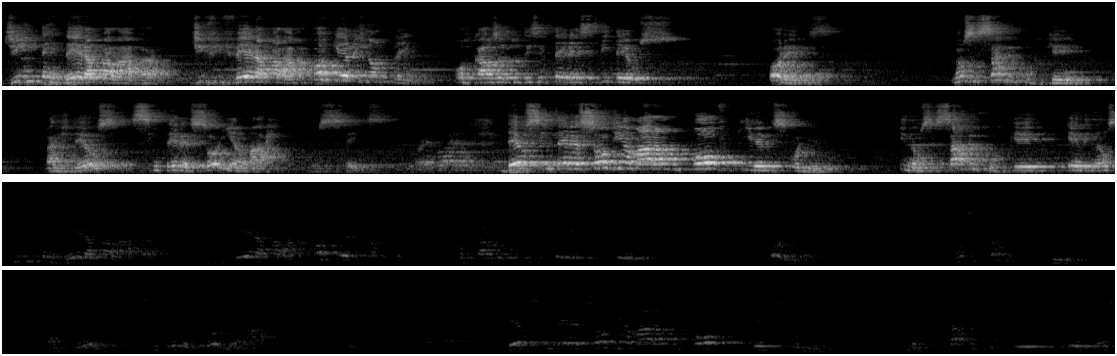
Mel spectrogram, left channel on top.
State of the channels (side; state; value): right; quieter; 34.6 dB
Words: entender a palavra, de viver a palavra. Por que eles não têm? Por causa do desinteresse de Deus por eles. Não se sabe o porquê, mas Deus se interessou em amar vocês. Deus se interessou de amar a um povo que Ele escolheu. E não se sabe o porquê Ele não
